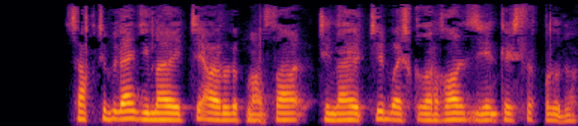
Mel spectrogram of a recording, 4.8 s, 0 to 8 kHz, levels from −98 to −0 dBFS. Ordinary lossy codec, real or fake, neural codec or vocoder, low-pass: MP3, 32 kbps; fake; codec, 16 kHz, 1 kbps, FreqCodec, larger model; 7.2 kHz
